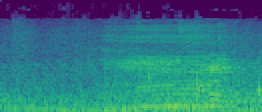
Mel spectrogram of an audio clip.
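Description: Sheep bleat inside a barn, one short call rising then a second overlapping bleat, fairly close and clear with no talking.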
